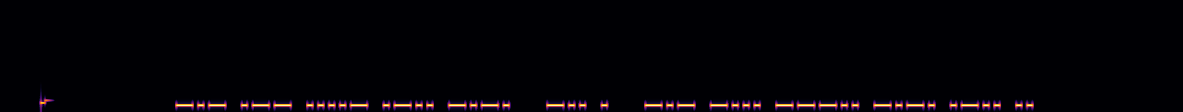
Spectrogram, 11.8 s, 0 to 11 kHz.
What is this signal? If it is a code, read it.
Morse code, heard as a keyed tone, about 22 wpm, 700 Hz. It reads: KW4LC DE KB8CLI
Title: USA Callsign DE Callsign 22wpm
